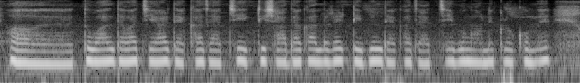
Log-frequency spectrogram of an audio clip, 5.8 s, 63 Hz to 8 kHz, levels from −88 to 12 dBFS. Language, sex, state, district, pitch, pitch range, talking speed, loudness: Bengali, female, Tripura, West Tripura, 220 Hz, 215-225 Hz, 155 wpm, -15 LUFS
